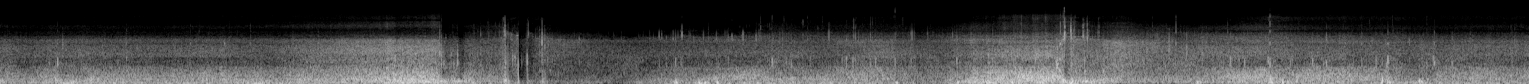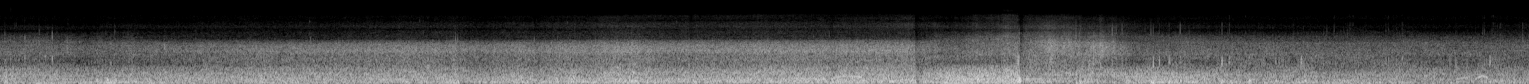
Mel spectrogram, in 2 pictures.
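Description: Ocean surf breaking against rocks, with wind buffeting the microphone. There is a louder surge about four seconds in, a brief lull after it, and a stronger wash around ten seconds in.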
